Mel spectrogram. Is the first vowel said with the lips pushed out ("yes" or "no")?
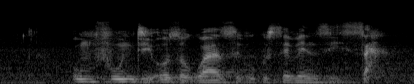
yes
